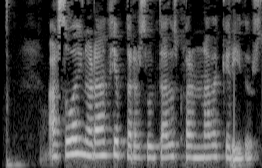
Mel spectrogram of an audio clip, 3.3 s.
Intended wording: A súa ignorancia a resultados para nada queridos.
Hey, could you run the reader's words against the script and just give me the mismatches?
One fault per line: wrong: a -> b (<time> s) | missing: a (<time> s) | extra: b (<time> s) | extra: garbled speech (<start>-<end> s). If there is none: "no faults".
no faults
